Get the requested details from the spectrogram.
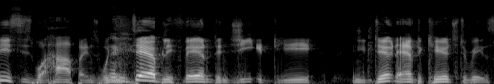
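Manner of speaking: put-on Scottish accent. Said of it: "Somebody went to Scottish".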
